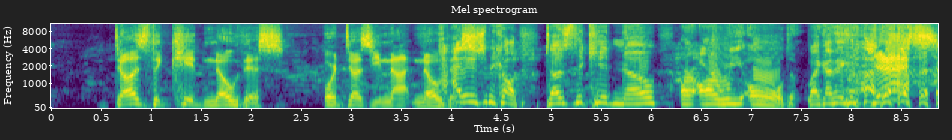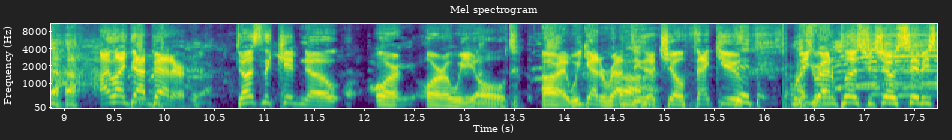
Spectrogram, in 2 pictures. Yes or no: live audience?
yes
